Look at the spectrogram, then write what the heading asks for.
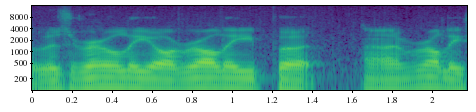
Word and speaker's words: Rolly: pronunciation, whether it was Rolly or Rolly, but Rolly sounds more apt, to be honest.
